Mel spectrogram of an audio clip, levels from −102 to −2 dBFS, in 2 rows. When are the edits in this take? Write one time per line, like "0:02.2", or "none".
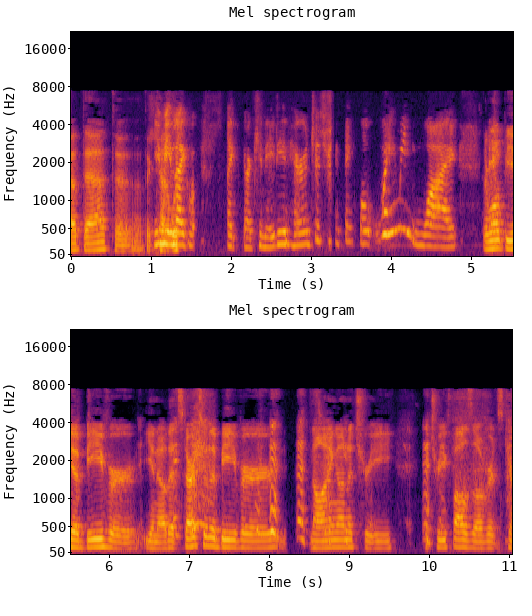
0:02.1
0:03.2
0:05.1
